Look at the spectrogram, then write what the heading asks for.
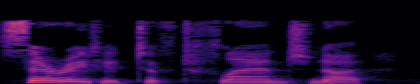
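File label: "serrated toothed flange nut", English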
